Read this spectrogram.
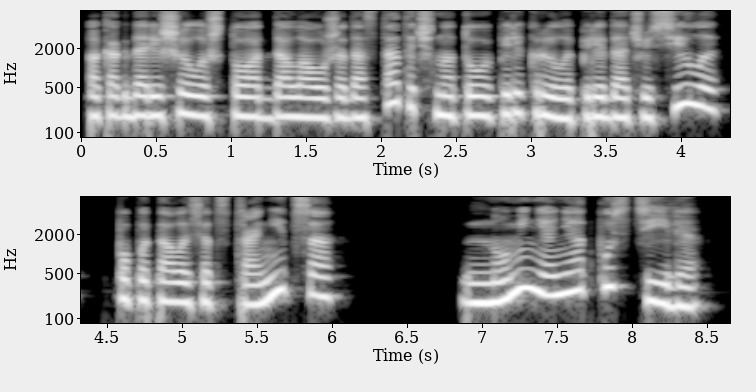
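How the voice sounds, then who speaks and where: A woman reading a first-person audiobook in a steady, measured storytelling voice. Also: fairly low pitch, no room sound, clean studio sound. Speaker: audiobook narrator.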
